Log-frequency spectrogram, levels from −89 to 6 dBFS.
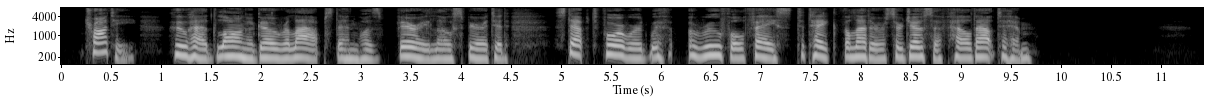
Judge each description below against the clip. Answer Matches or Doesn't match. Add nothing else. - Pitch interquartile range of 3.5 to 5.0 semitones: Doesn't match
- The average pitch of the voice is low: Doesn't match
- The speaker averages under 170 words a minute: Matches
